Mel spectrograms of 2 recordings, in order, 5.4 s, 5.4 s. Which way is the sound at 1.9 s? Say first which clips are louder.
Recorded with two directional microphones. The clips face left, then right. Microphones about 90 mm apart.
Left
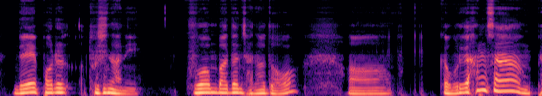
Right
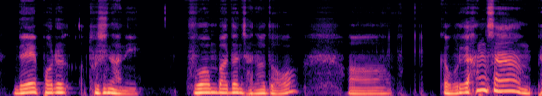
Left 2 dB; 70° left (ahead or behind).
